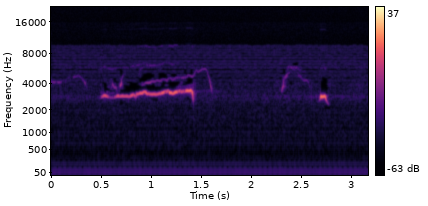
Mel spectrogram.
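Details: Female bald eagle at a nest in Northeast Florida, calling over a fish while both parents feed eaglets around 4:40pm, January 2014; two drawn-out, thin high whistles, the first about a second long, the second short, over a steady low hum.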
